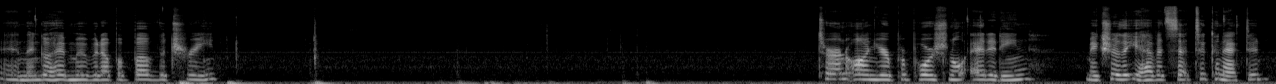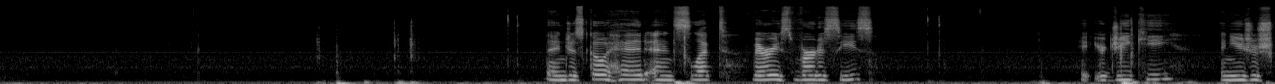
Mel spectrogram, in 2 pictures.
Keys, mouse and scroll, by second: 2.3 shift+middle click, 3.5-7.7 scroll up 1, 9.6 click, 15.1-15.6 scroll up 1, 16.7 Tab, 17.7 click, 19.4 a, 21.9 right click, 23.9 g.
